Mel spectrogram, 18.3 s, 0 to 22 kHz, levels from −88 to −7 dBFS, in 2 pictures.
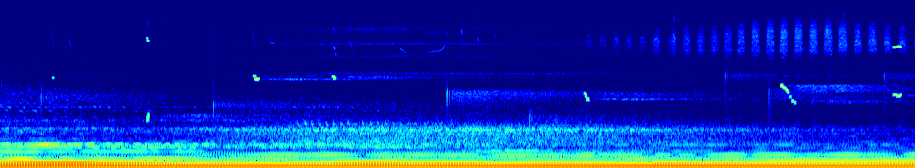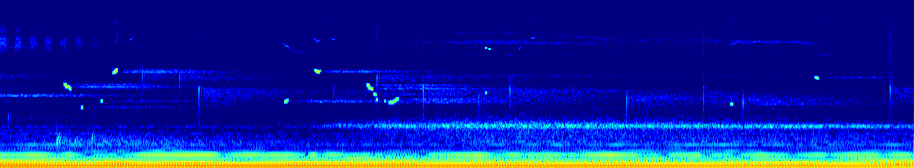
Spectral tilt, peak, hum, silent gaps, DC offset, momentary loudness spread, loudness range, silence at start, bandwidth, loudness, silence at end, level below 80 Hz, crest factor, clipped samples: -6 dB/octave; -20 dBFS; none; none; under 0.1%; 5 LU; 3 LU; 0 s; 10 kHz; -37 LUFS; 0 s; -32 dBFS; 10 dB; under 0.1%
